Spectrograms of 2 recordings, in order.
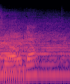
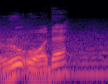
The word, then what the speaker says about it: Rode: And of course, without any risk from Roberts Rode or Ruode, because it's Rode. It's Latvian. Yeah. If you can see, it's UO, you know, in Latvian pronunciation.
